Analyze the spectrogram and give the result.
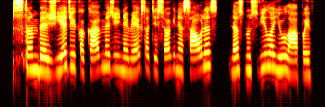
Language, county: Lithuanian, Klaipėda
